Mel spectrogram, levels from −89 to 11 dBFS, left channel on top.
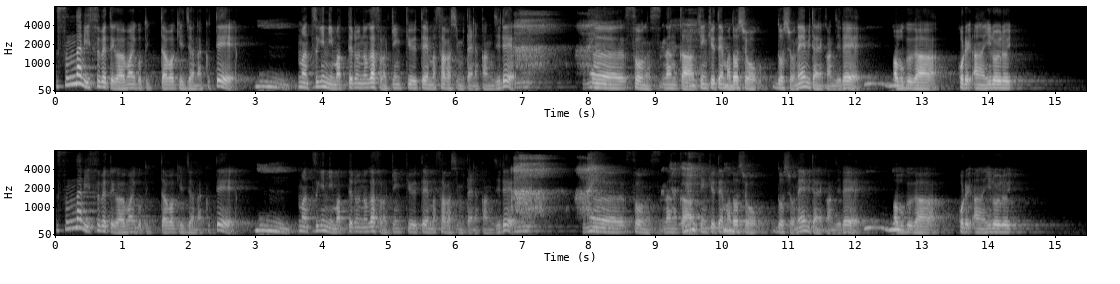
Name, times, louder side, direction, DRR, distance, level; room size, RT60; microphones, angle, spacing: voice 1, 0.0-2.7 3.6-6.9 8.0-12.1 12.6-13.2 13.5-14.3, left 6 dB, 60° left, 18 dB, 0.3 m, -23 dB
voice 2, 3.0-3.5 6.8-7.4 7.8-8.2 9.2-9.6 10.0-10.2 12.1-12.7, right 4 dB, 60° right, 7 dB, 0.7 m, -28 dB
12.5 x 8.1 x 7.6 m, 1.2 s
head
